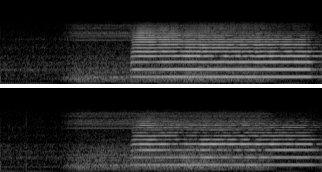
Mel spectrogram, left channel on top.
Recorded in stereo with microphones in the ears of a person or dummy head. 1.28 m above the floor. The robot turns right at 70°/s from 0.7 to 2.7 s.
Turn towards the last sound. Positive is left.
turn(degrees=125)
